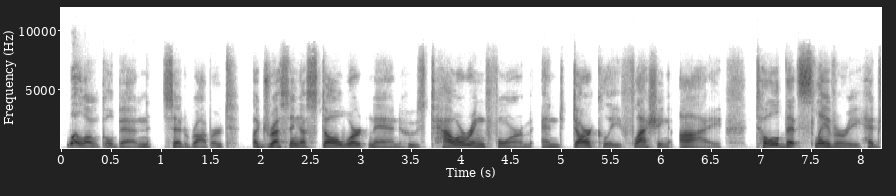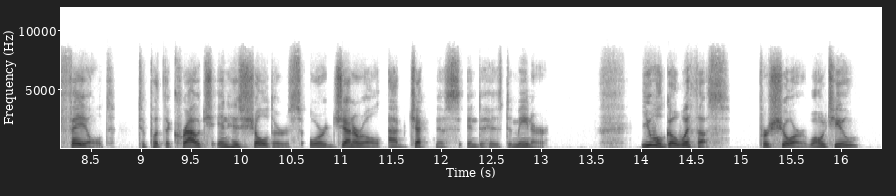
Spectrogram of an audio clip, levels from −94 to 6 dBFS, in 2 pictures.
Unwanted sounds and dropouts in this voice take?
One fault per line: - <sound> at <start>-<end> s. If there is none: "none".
none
